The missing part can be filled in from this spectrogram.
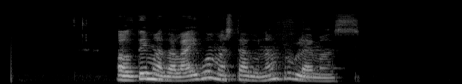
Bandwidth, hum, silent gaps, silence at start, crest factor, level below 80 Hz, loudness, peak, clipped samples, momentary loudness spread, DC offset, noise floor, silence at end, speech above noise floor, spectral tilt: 11 kHz; none; none; 1.15 s; 18 dB; -84 dBFS; -28 LUFS; -12 dBFS; under 0.1%; 14 LU; under 0.1%; -75 dBFS; 1.05 s; 48 dB; -5 dB/octave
